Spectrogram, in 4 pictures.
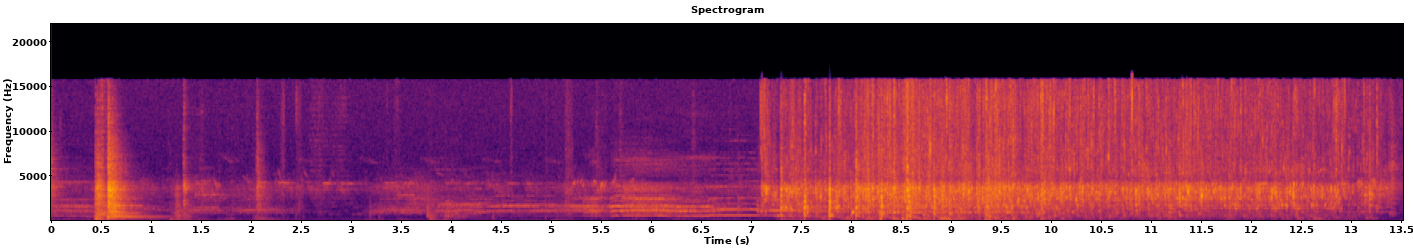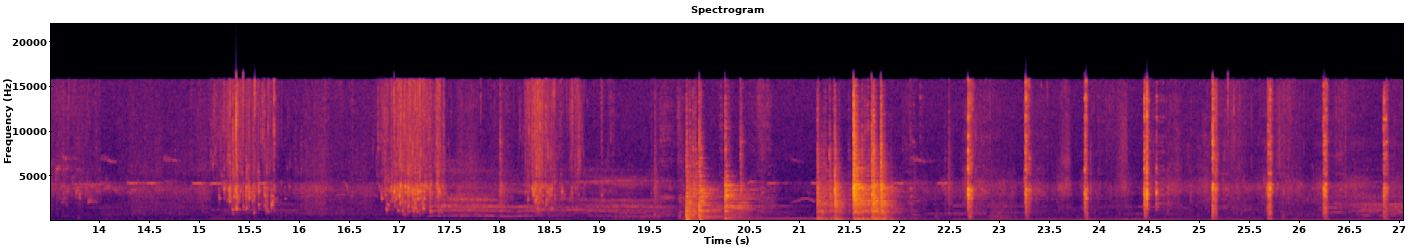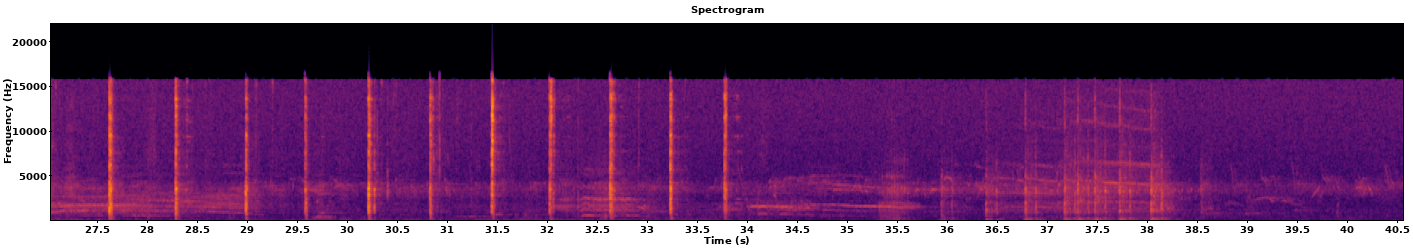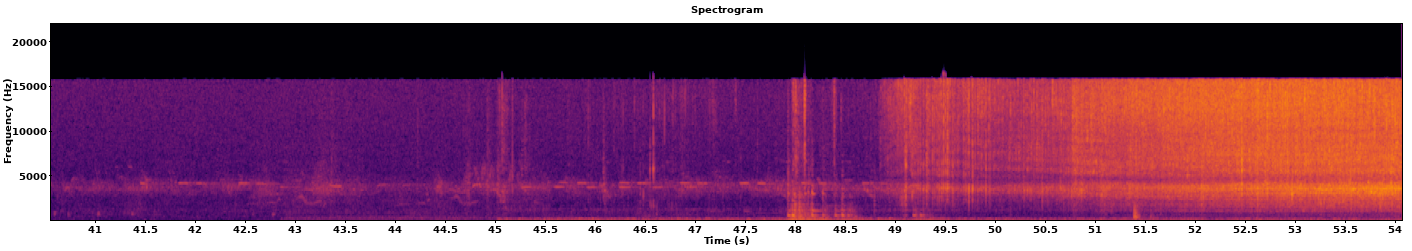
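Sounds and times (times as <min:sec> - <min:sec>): splashes and clatters: 0:07.1 - 0:13.4, 0:16.8 - 0:17.5
water pouring into metal pot: 0:07.1 - 0:13.5, 0:16.8 - 0:17.5, 0:18.2 - 0:18.7, 0:48.9 - 0:54.0.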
